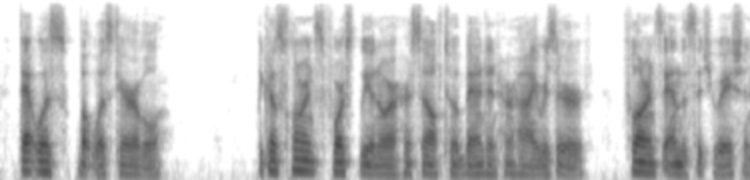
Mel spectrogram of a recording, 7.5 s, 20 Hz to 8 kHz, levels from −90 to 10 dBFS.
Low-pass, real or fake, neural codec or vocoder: 7.2 kHz; real; none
